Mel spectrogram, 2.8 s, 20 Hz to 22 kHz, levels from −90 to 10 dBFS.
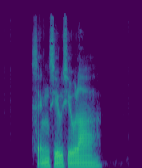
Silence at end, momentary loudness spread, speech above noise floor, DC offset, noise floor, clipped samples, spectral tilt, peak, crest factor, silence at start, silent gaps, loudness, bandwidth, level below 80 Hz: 0.85 s; 16 LU; 59 dB; under 0.1%; -83 dBFS; under 0.1%; -5.5 dB/octave; -8 dBFS; 20 dB; 0.65 s; none; -26 LUFS; 15.5 kHz; -46 dBFS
